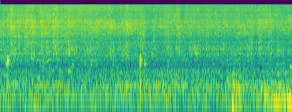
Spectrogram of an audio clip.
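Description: Beef sizzles in hot oil with garlic and onion in a pan, making a constant loud hiss with occasional small pops throughout.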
